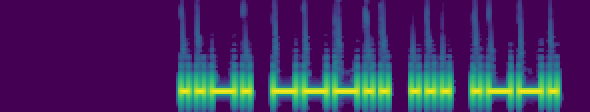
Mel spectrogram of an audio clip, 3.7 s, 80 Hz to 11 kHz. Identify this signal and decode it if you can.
Morse code, heard as a keyed tone, about 25 wpm, 700 Hz. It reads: F8SP
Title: DXCC-100 Call Signs - 4 Characters - 25wpm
